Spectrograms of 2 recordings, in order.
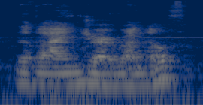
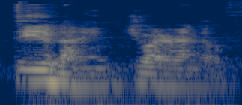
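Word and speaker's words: Da'Vine Joy Randolph: I pronounced it Divine Joy Randolph, but I realized it's the Divine. Oh god, messed it up. Hold on. Right, so Divine Joy Randolph.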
